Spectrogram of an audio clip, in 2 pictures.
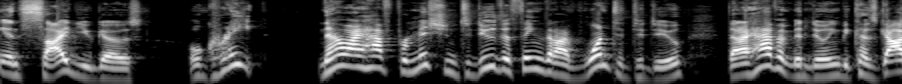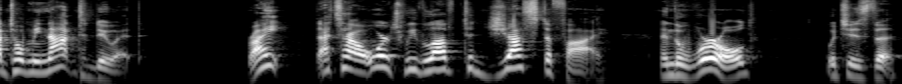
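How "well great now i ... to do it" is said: eager excuse. Acted. Voicing the flesh's eager excuse.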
